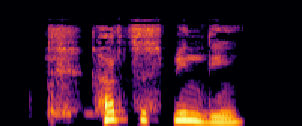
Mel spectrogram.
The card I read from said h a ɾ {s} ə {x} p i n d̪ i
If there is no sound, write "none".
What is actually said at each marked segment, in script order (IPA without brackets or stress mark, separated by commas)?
t͡s, s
